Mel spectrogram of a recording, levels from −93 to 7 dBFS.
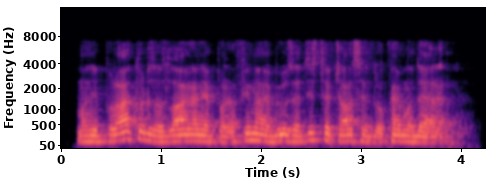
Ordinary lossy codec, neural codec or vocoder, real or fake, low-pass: none; codec, 16 kHz, 4.8 kbps, FACodec; fake; 7.2 kHz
